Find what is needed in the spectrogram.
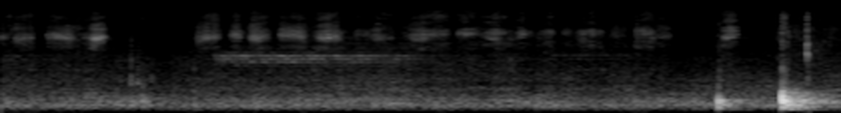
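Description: Dry-erase marker writing on a whiteboard: a run of short, faint scratchy strokes as a word is written out, with a thin high squeak from the marker tip for about a second, starting about a second in.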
